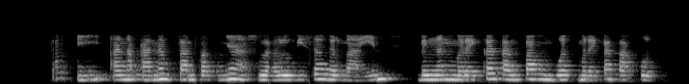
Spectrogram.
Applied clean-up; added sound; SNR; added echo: neural mask model DeepFilterNet 3.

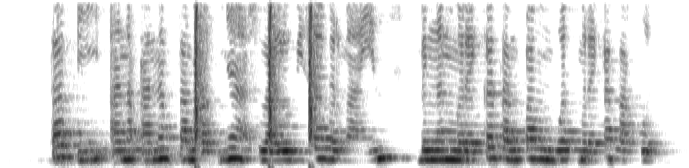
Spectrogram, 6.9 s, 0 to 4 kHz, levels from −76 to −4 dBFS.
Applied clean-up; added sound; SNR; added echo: classical method WPE with log-MMSE.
